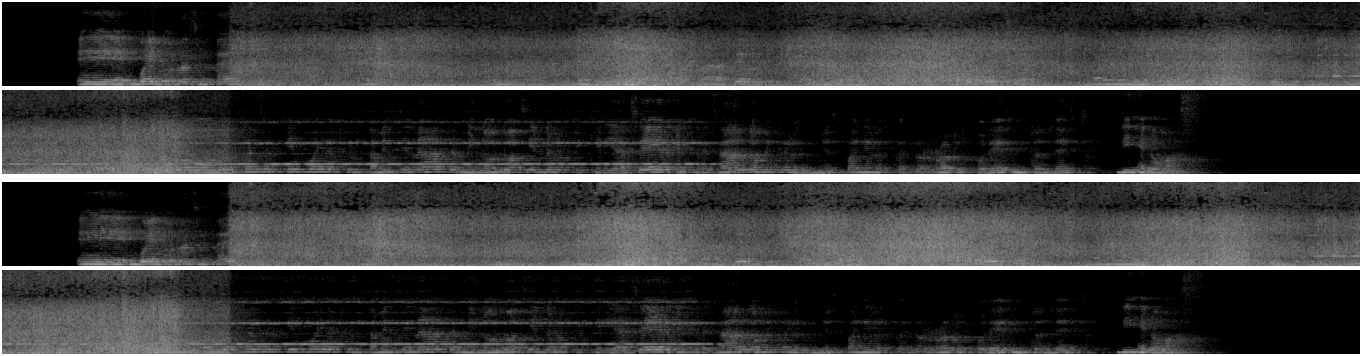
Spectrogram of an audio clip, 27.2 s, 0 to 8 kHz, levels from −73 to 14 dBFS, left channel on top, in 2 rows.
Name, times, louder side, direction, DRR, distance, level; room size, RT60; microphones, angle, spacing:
voice 1, 0.7-2.9 3.5-4.3 4.8-6.3 7.0-7.8 8.8-10.4 10.8-13.7 15.1-24.3 24.7-25.5, equal, 30° left, -3 dB, 2.3 m, -34 dB
sound 1, 2.3-15.9, right 3 dB, 20° right, 0.4 m, -25 dB
sound 2, 2.7-2.8 3.2-3.3 3.7-3.9 4.2-5.4 5.8-5.9 6.2-6.3 6.8-6.9 7.3-7.4 7.8-7.9 8.3-8.4 8.8-8.9 9.3-9.4 9.8-9.9 10.3-11.9 12.2-12.4 12.9-13.3 13.6-14.1 14.6-14.7, right 1 dB, 5° right, 3.5 m, -52 dB
sound 3, 12.9-20.5, equal, 50° right, 2.2 m, -35 dB
23.0 x 8.6 x 2.8 m, 1.1 s
head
